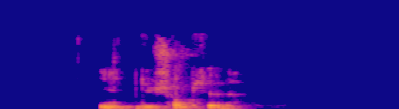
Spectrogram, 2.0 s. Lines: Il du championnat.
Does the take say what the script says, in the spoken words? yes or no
yes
